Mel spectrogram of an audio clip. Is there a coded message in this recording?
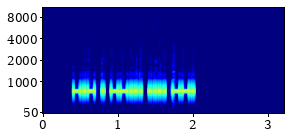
Yes: Morse code from 0.4 to 2.0 s, heard as a keyed tone, about 36 wpm, 700 Hz. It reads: KE7HG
